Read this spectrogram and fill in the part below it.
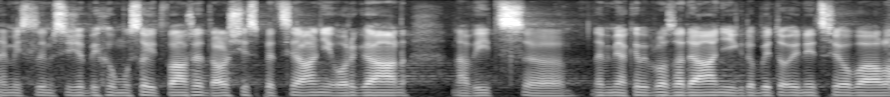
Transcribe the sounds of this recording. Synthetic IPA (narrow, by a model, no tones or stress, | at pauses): ɛmɪsliːmsɪʒɛbɪxomːusɛlɪɪt̪vaːr̝ɛt̪̚dalʃiːspɛt͡sɪaːlɲiːo̞ɾɡaːnː | aviːt͡snɛviːmjakɛːbɪbɪlo̞zadaːɲiːɡdo̞bɪt̪o̞ɪnɪt͡sɪjo̞val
